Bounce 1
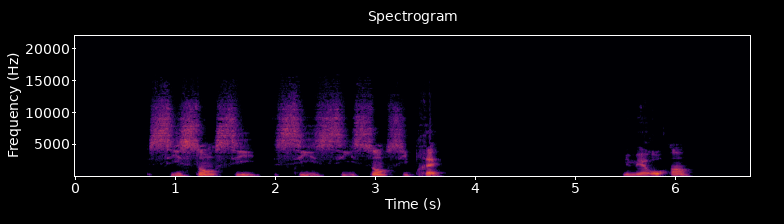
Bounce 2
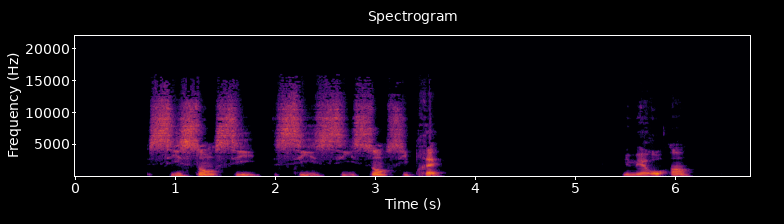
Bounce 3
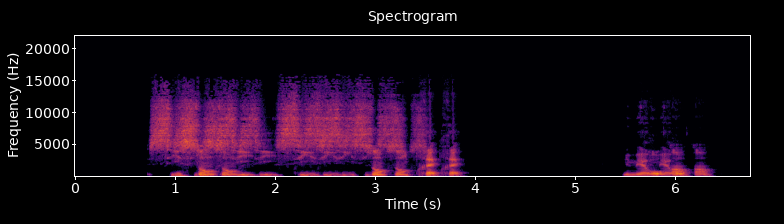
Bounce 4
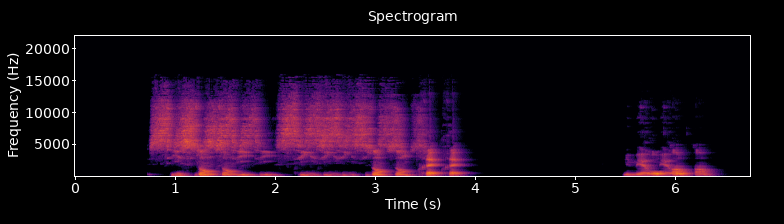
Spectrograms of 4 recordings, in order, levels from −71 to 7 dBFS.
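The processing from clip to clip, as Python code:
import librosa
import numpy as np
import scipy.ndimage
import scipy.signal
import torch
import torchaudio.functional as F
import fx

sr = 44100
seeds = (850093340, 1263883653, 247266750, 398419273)

y1 = fx.high_shelf(x, sr, hz=8600.0, db=9.0)
y1 = y1 * librosa.db_to_amplitude(5.5)
y2 = y1 + 10.0 ** (-3.5 / 20.0) * np.pad(y1, (int(232 * sr / 1000.0), 0))[:len(y1)]
y3 = fx.spec_trails(y2, sr, decay_s=0.32)
y3 = y3 * librosa.db_to_amplitude(-1.0)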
